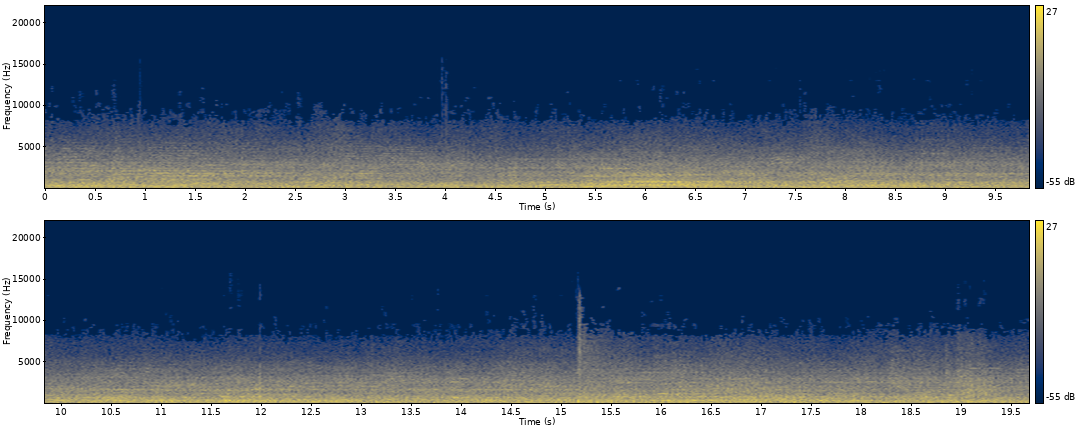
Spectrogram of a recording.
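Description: A large indoor hall hums with a steady crowd murmur.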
